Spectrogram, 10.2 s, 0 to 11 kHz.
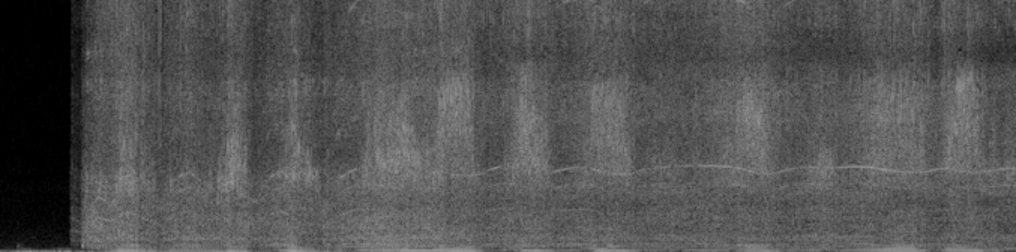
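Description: A string trimmer, its head fitted with a homemade loop of cable in place of nylon line, starts suddenly about a second in and runs at speed with a high whine, with repeated swishes about every 0.7 s as it sweeps through grass.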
